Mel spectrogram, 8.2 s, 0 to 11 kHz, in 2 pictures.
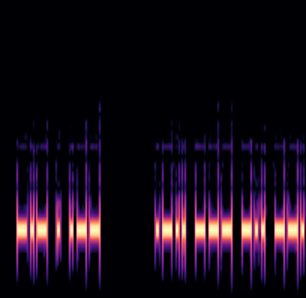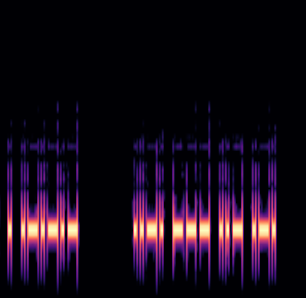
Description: Morse code, heard as a keyed tone, about 27 wpm, 650 Hz. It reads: KEW LODGE. FOUR
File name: Book Two / 01-Chapter 1 - 27 WPM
